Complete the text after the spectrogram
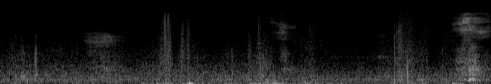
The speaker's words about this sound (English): Gesundheit.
